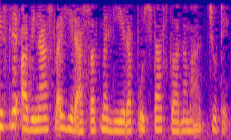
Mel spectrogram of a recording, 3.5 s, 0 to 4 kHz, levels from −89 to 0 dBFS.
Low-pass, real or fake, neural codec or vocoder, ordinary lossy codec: 3.6 kHz; real; none; none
